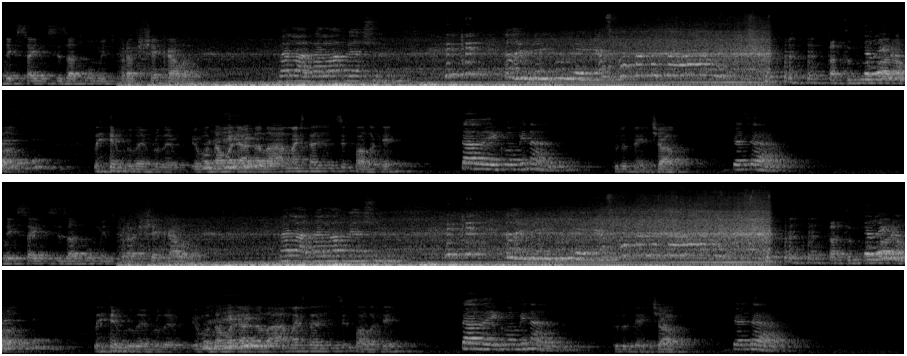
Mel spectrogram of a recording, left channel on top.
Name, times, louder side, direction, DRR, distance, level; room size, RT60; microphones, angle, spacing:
voice 1, 0.0-1.9 7.4-9.2 9.9-13.0 15.1-15.8, left 1 dB, 80° left, -1 dB, 3.0 m, -39 dB
Engine, 1.1-7.7, right 1 dB, 15° right, 0.3 m, -28 dB
voice 2, 2.7-7.3 8.6-9.4 11.0-11.5 13.6-14.7 16.3-16.8, left 1 dB, 35° left, -1 dB, 4.3 m, -34 dB
19.0 x 7.3 x 2.6 m, 0.73 s
head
